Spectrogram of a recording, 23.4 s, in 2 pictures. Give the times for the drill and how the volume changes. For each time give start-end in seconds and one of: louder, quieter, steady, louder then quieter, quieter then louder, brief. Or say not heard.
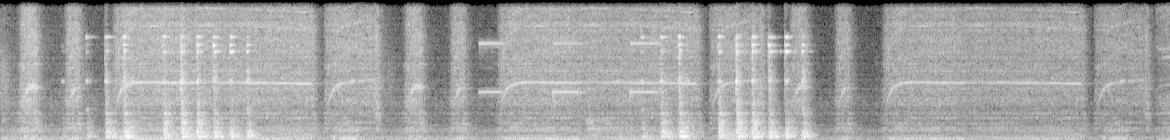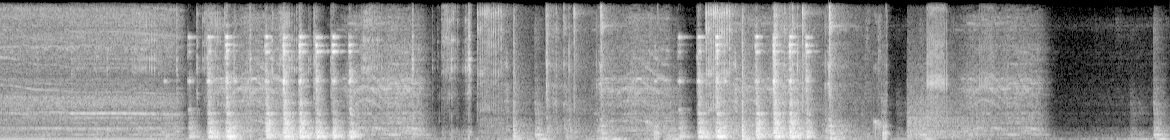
0.0-23.3 quieter.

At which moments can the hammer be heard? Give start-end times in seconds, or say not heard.
0.6-2.6, 6.4-8.2, 13.3-15.3, 18.2-19.9.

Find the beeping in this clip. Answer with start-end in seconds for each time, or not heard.
4.8-6.6.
